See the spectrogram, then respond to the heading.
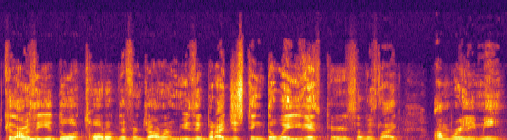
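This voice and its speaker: A man's voice: medium pitch, little pitch movement, racing, darkish tone, a little hiss or hum. An American man in his early twenties, hosting an interview in casual, slangy chat. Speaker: podcast host, interviewer.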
